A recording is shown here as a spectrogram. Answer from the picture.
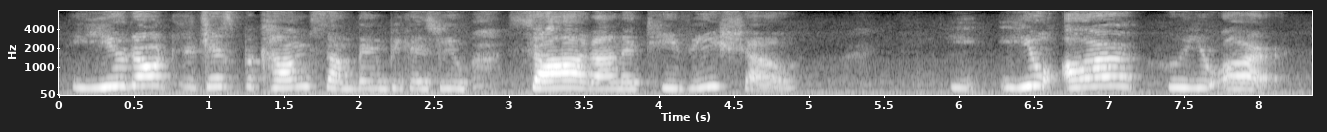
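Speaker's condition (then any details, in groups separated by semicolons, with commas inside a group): Cerebral palsy, severe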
